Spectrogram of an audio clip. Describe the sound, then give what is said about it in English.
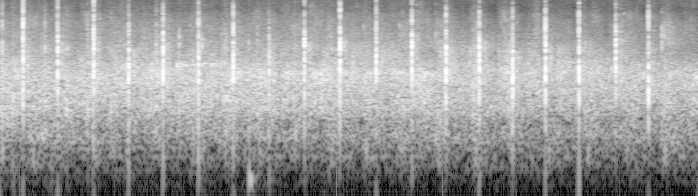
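An audience applauds three candidates steadily for several seconds, a dense wash of clapping with one sharp clapper keeping an even rhythm on top. No one speaks. “Let's give one more round of applause to all three candidates for a great job.”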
